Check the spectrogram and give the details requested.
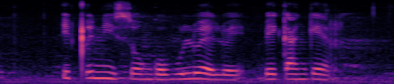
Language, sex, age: South Ndebele, female, 18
